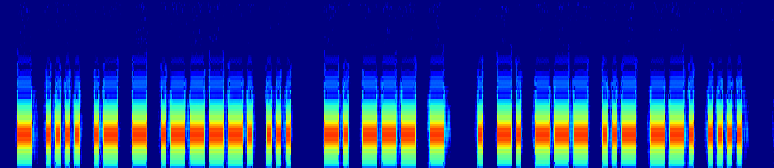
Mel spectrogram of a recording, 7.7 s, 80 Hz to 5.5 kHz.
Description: Morse code, heard as a keyed tone, about 25 wpm, 600 Hz. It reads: THAT'S NOT ENOUGH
